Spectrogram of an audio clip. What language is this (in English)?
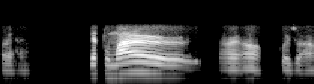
Assamese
